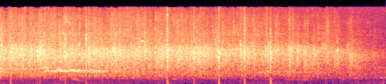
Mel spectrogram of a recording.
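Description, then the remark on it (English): Sustained audience applause welcoming a man as he comes out, a dense wash of many hands clapping that holds steady for several seconds, with a few sharper individual claps standing out before it gradually softens toward the end. “Just give him a big hand as he comes out.”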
